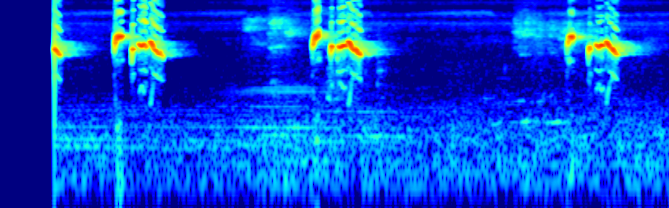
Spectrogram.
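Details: Sooty-headed bulbul of the 'kebo' type, singing vigorously to call a rival that answers: three short, bubbly whistled phrases, each a sharp note then a quick warbled slur, spaced about two and a half seconds apart.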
